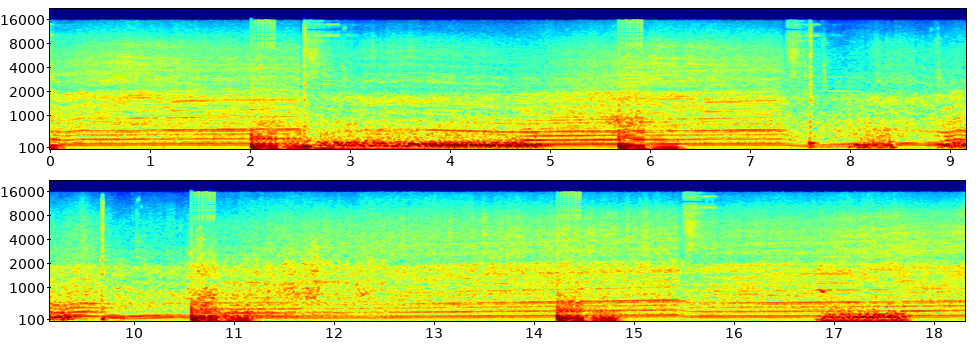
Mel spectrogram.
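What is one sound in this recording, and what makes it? A car engine roars steadily and shifts up through the gears.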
